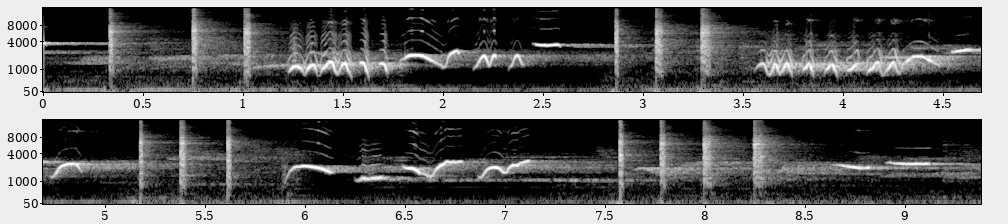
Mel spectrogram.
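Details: Singing white-rumped shama, played to stimulate other shamas. Varied bursts of rapid downslurred and arching whistled notes are scattered with frequent loud snapping clicks, some in pairs, over several seconds.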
